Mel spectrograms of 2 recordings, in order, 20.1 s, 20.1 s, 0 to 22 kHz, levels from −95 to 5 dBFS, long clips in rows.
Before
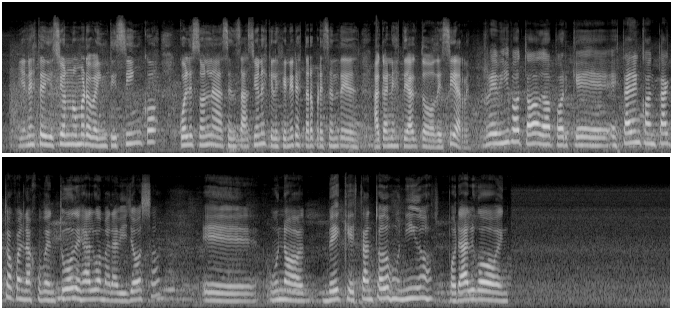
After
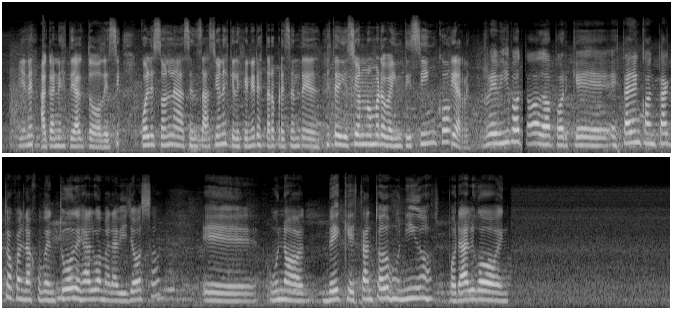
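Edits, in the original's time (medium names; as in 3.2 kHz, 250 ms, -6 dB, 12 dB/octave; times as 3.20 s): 0.46–2.33 s: swap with 5.46–6.75 s
7.82–8.09 s: fade in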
